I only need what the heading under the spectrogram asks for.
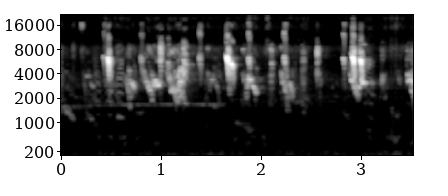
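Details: Feeding finches utter quick, sharp high chirps in short clusters separated by brief gaps, over a faint steady background tone.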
